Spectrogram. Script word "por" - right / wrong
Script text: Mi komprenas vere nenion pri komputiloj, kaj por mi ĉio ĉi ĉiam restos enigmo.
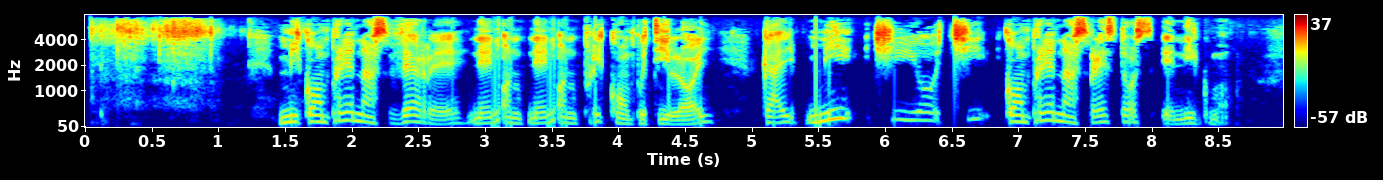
wrong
